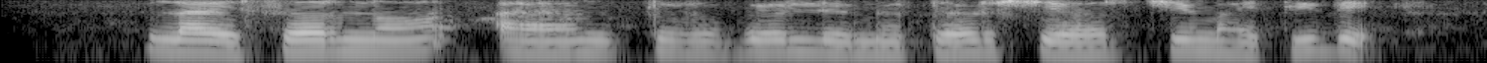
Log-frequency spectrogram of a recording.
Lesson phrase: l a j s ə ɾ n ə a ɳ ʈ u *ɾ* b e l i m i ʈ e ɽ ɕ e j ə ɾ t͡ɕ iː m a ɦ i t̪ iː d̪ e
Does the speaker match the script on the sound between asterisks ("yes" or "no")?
yes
